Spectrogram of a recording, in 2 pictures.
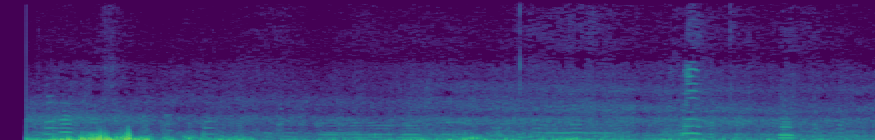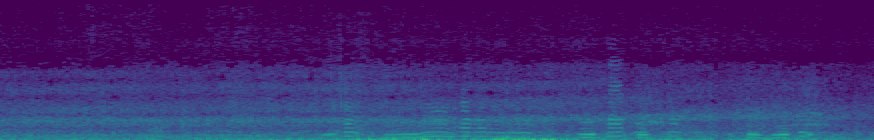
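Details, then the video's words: Swans on a lake full of birds in Canada on an evening, while a child feeds them, give scattered nasal, trumpeting, horn-like honks, a few at a time, over a steady low rumble after a loud thump at the start. "White swans making trumpeting sound"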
